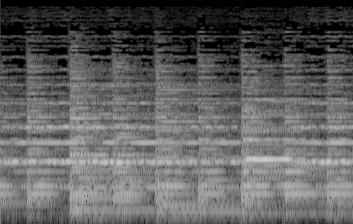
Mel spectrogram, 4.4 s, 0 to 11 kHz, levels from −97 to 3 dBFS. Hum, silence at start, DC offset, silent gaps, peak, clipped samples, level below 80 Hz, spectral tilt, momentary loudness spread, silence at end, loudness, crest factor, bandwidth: none; 0 s; under 0.1%; none; -12 dBFS; under 0.1%; -58 dBFS; -4.5 dB/octave; 6 LU; 0 s; -25 LUFS; 14 dB; 9.8 kHz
